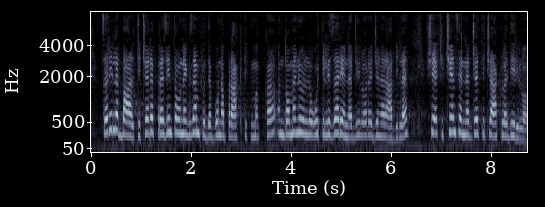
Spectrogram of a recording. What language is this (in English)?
Romanian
